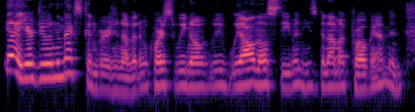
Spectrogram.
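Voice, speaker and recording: Excitable, slightly high-voiced male host. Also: very fast. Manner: enthusiastic, repeats words and restarts often. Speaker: podcast host. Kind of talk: casual interview chat.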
